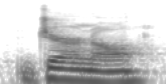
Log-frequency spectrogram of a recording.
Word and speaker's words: journal: In this video, we'll look at how to pronounce journey and journal. So both of these words are spelled with the letters O-U-R and they just say the sound, like in earn or early.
